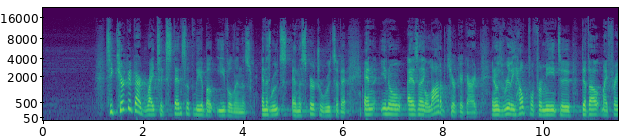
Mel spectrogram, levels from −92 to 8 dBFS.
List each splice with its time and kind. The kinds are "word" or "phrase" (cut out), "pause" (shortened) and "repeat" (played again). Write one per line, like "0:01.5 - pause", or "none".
0:04.2 - word
0:04.5 - word
0:07.6 - phrase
